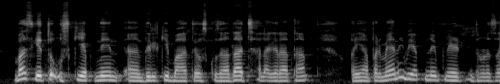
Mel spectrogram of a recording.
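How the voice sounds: A woman's voice sits fairly low in pitch, with a dark, mellow tone.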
